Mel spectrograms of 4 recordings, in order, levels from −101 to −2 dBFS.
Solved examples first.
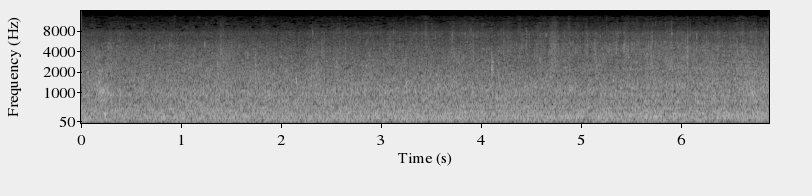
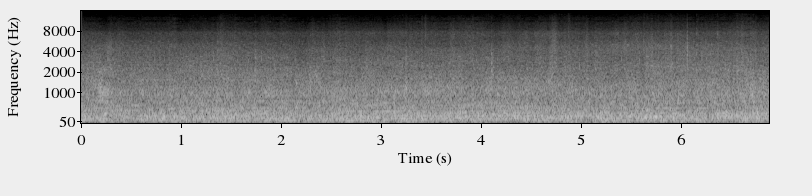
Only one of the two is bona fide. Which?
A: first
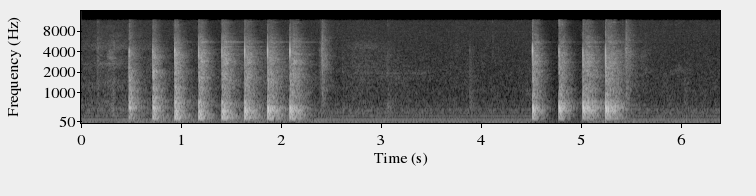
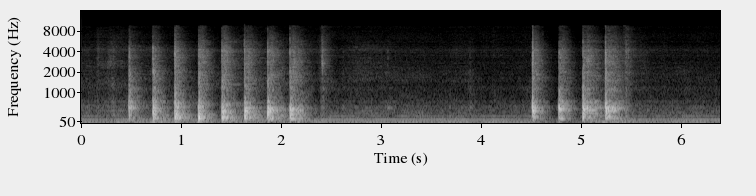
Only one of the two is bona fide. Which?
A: first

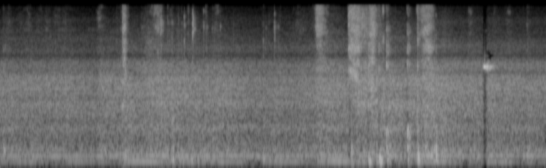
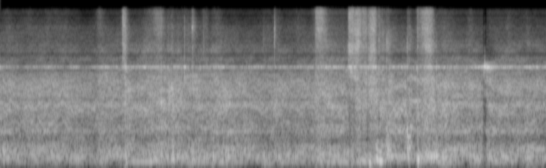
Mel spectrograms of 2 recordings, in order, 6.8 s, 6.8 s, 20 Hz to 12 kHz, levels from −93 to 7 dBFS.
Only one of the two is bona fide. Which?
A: first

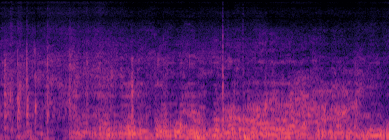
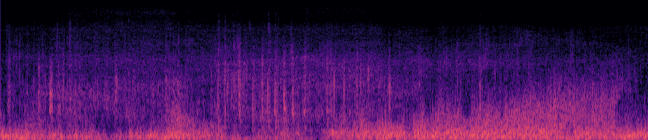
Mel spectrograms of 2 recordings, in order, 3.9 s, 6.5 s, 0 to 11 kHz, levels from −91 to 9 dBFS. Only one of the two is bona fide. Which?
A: second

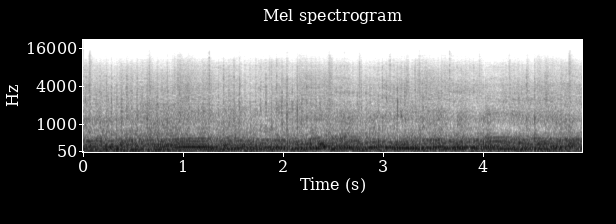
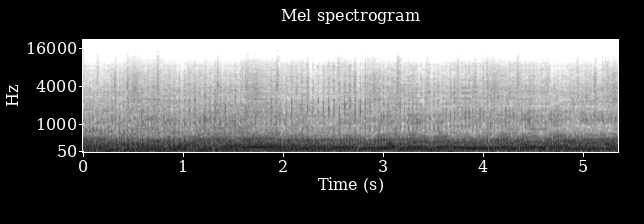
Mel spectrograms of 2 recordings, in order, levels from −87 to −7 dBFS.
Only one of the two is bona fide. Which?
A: second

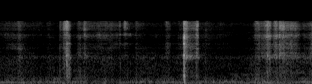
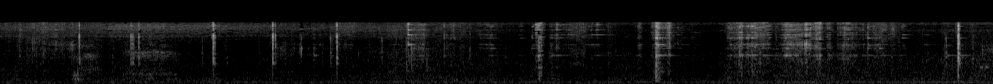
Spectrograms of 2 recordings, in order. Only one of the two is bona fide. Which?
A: second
